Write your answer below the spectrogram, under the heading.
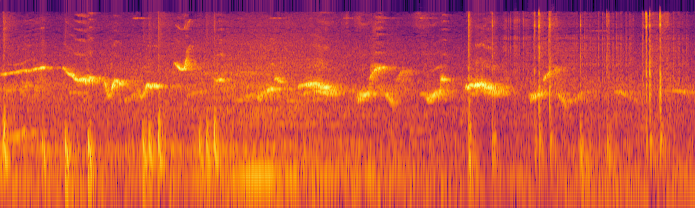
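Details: Home-kept male white-rumped shama delivering a varied warbling song of clear whistles that slide down and up, mixed with short chips and sharp clicking knocks, over a low background hum.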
